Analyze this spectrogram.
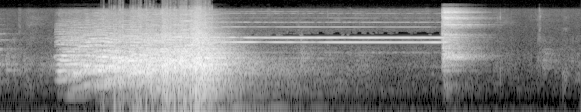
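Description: A concert band plays a loud chord that swells, holds and then stops, ringing in a large hall.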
